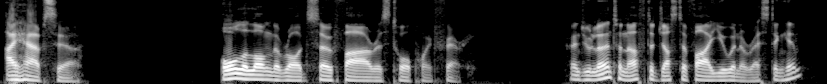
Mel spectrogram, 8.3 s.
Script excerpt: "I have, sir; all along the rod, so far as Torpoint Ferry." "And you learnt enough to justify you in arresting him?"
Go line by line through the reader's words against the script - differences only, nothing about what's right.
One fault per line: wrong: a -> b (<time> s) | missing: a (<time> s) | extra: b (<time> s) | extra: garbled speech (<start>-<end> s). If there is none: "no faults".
no faults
